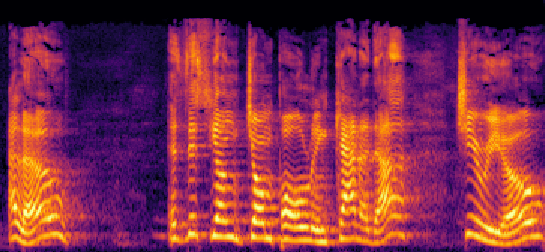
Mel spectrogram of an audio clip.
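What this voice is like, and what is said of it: Put-on English accent. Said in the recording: “he did sound like my father, but an accent. No one can fake an accent.”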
